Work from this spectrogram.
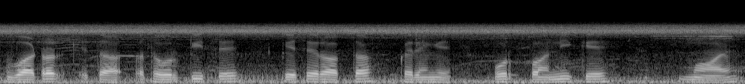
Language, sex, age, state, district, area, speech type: Urdu, male, 18-30, Uttar Pradesh, Muzaffarnagar, urban, spontaneous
